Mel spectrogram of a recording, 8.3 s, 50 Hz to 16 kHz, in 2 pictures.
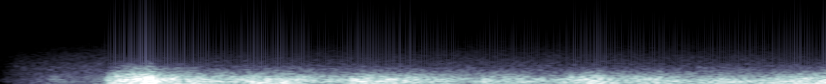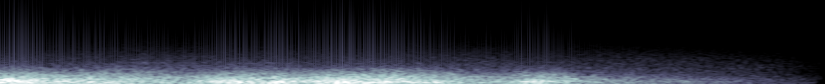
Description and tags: Distant Thunder 3
Sudden boom of distant thunder. Short and subtle. Makes for good storm background noise or as part of a large explosion's reverberation.
A bit low quality and is intended to be played at a low volume.
Recorded with a H4n Pro (built-in mics) 16/10/2019
Edited with Audacity (v2.3.2) 22/07/2021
